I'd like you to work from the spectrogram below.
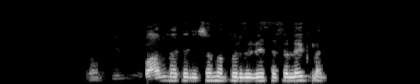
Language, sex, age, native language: Icelandic, male, 30-39, Icelandic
